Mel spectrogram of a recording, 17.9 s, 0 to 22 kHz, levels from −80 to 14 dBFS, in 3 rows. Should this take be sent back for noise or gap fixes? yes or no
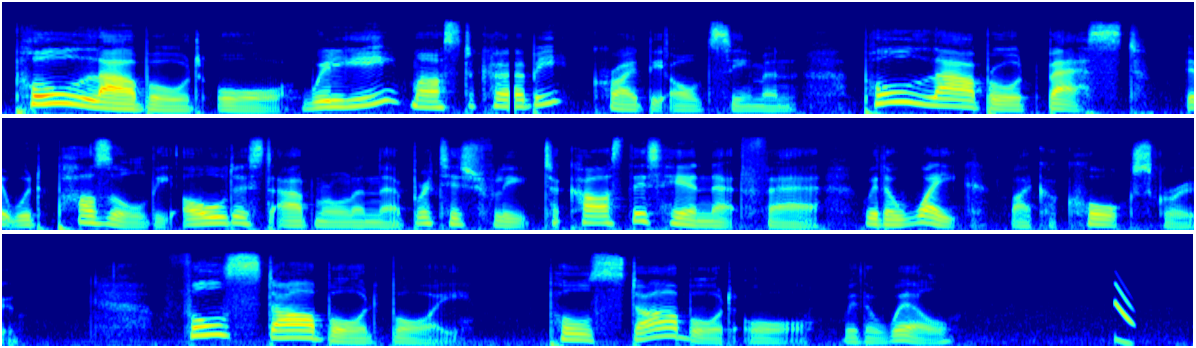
yes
